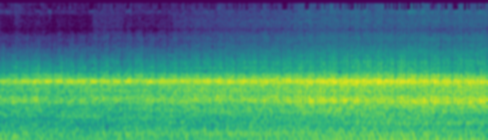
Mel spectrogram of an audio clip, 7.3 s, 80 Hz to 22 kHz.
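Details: 1989 Ford F-350 7.3 IDI diesel after injector O-ring replacement for fuel leak and no start: steady even idle with fine regular clatter and constant upper tone, no misses; runs normally.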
